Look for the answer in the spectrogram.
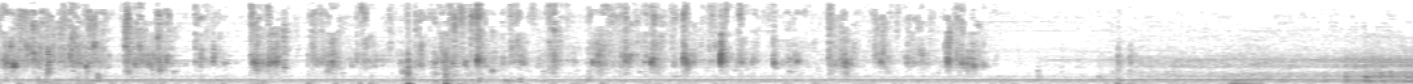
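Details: Boat bilge pump tested after rerouting its discharge hose, with water poured into the bilge: a steady mid-pitched motor hum under splashing, gurgling water as it clears the bilge normally, leaving a little water at the bottom.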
